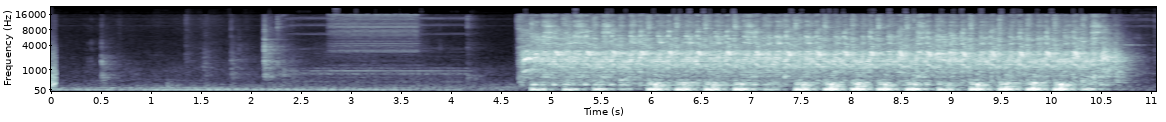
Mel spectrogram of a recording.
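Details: 2014 Honda CRF250L, cranked after the exhaust pipe was checked and found not clogged. Brief clatter, then long loud steady cranking at about three and a half beats a second that never fires. Still won't start; cause unknown.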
